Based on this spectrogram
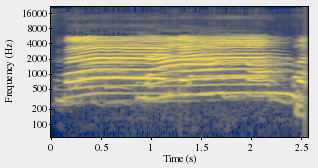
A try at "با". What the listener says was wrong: با کو لمبا نہیں کرنا تھا. با کو ایک الف.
